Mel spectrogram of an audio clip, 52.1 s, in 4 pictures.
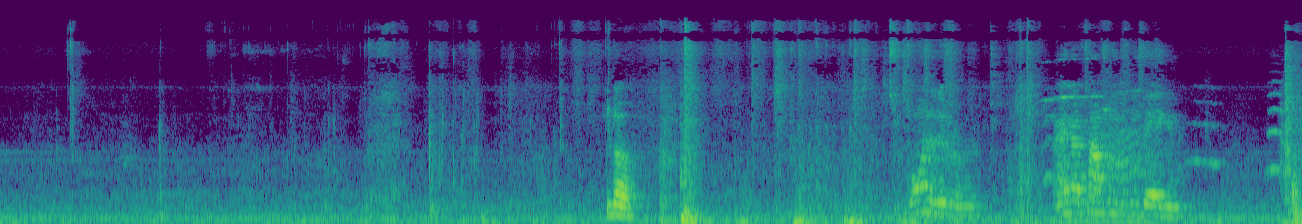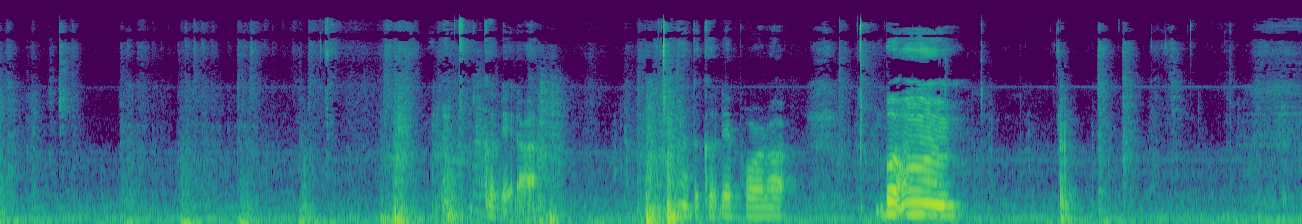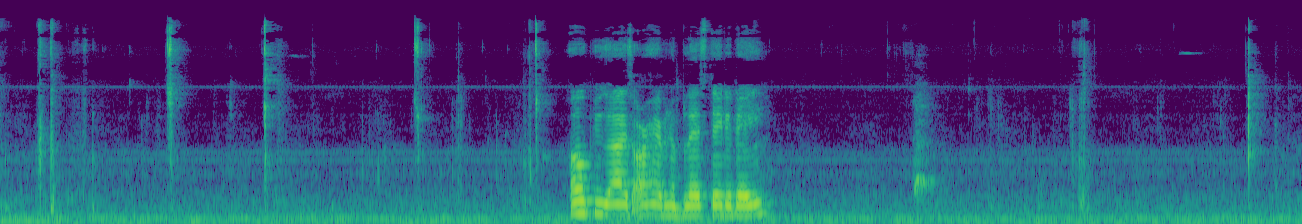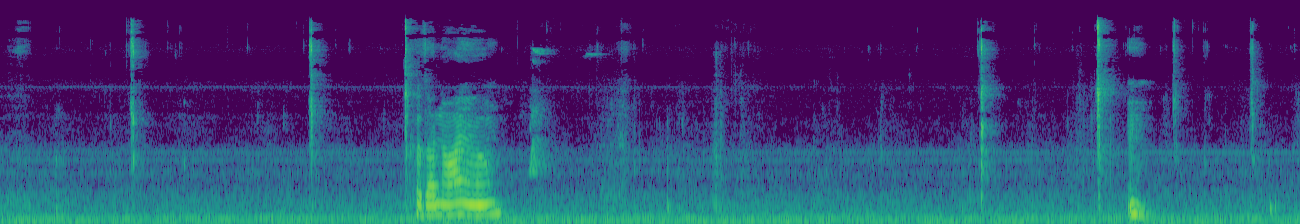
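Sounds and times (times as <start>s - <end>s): low room hum: 0.0s - 52.0s
person chewing corn: 0.5s - 5.8s, 24.9s - 31.7s, 35.6s - 43.2s, 45.0s - 52.0s
wet mouth clicks and smacks: 27.6s - 27.9s, 42.1s - 42.4s, 48.8s - 49.1s, 50.0s - 50.2s.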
